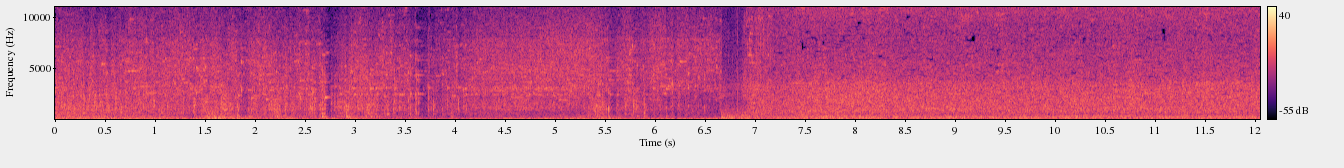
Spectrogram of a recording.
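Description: Glass bottles clattering, clinking and shattering against each other in a dense, continuous crunch of breaking glass. About seven seconds in it changes to a steadier, hissing clatter of broken glass.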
